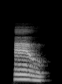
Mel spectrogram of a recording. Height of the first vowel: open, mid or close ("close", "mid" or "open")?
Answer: mid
